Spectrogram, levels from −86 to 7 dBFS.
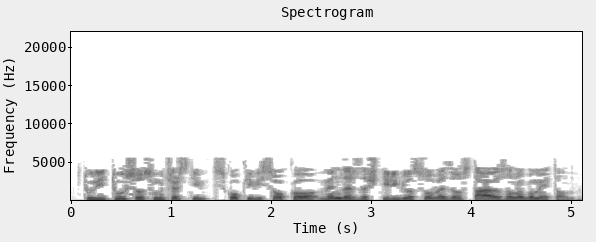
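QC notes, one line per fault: Throughout: MP3 compression, likely the cause of the heavy codec damage heard across this speech. Nothing is present above 5.6 kHz, a fixed treble cut-off that dulls the top of the sound. The remaining band has a watery, swirling quality because weak frequency lines drop out and return from frame to frame when bits run short, and consonant attacks are smeared. The extent of the damage points to a very low bitrate, around 16 kbps.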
